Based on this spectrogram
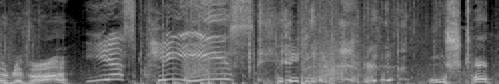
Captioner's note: giggles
